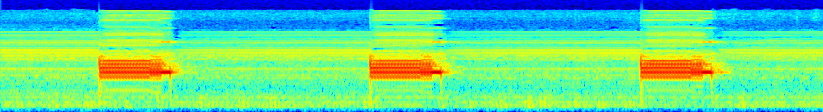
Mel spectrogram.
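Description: A NOAA Weather Radio broadcast through a S.A.M.E. weather radio's speaker sends three short bursts of S.A.M.E. digital data tones about a second and a half apart. This is the end-of-message code that closes the weekly test. A steady radio hiss runs beneath the bursts.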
